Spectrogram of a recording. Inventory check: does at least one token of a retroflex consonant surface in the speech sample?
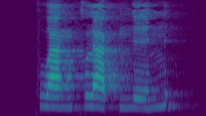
no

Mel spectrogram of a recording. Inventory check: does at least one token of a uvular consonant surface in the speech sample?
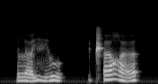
yes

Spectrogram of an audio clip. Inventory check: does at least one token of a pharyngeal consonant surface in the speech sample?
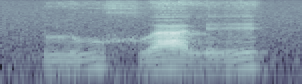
no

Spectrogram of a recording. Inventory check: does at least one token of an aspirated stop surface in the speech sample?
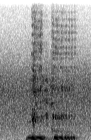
no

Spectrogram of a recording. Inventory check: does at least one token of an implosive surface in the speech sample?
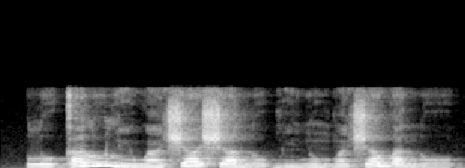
no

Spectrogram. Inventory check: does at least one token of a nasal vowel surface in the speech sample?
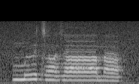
yes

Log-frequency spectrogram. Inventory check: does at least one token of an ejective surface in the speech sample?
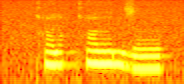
no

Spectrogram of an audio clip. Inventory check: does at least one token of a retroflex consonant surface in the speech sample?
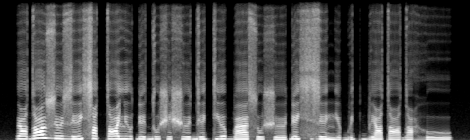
no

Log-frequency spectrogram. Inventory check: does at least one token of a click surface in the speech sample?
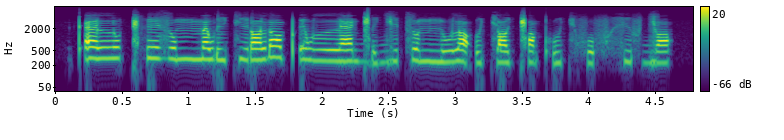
yes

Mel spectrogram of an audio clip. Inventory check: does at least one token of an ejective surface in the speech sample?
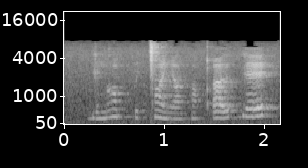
yes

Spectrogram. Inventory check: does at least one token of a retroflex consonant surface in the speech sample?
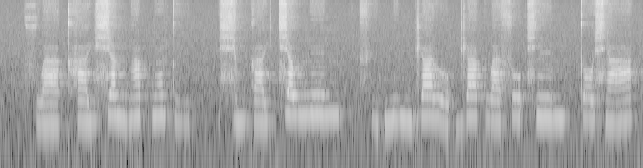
no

